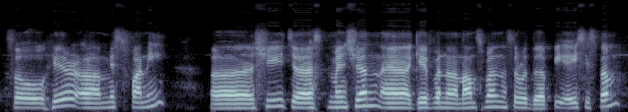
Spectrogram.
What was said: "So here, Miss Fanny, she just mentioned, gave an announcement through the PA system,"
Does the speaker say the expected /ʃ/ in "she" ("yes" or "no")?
yes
